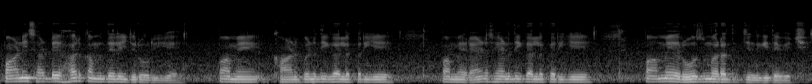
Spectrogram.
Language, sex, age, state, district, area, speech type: Punjabi, male, 30-45, Punjab, Mohali, urban, spontaneous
